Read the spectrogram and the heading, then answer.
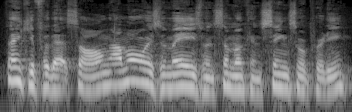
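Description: An older male pastor with a slightly raspy voice, talking in a folksy, chatty way before a sermon and then rising into emphatic preaching. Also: a little high, expressive, brisk, a little mellow. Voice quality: raspy from vocal strain. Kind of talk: evening church sermon.

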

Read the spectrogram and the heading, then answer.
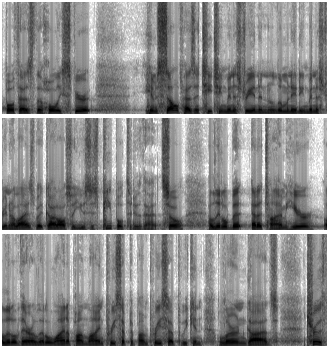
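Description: A man preaching a sermon as pastor, measured and earnest, often repeating phrases for emphasis. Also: mid-range voice, dark tone, in a large hall. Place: church.

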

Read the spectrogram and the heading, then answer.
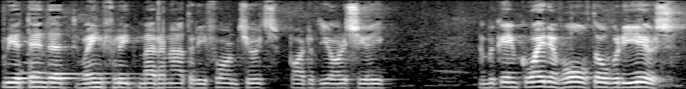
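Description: A man around seventy reads a prepared baptism testimony to his church in a steady, plain way. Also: mid-range voice, normal speed.

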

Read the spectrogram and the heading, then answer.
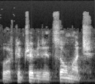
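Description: Elderly man, near ninety, very deep voice, slow, halting, church memorial tribute. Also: mellow. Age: older, near ninety. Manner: halting, with fillers and repeated words. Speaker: church member giving a eulogy.

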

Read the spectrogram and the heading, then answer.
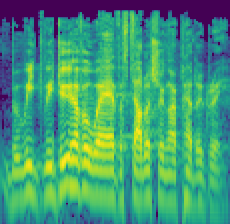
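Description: A man with a Northern Irish accent, preaching a sermon in a relaxed, conversational way with humorous asides. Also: medium pitch, racing. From Northern Ireland. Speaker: pastor. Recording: long hall reverb.

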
